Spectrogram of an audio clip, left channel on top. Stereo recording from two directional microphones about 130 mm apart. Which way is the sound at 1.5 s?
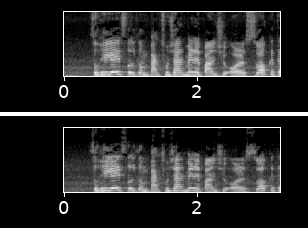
50° left (ahead or behind).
